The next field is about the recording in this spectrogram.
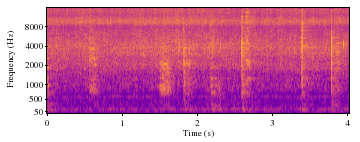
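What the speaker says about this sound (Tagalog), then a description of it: "Ginisang kamatis, luya, sibuyas, at bawang." Tomato, ginger, onion and garlic sautéing in a pan, a close steady sizzle broken by several sharp spatula scrapes and clacks spread across the clip, with no talking.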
